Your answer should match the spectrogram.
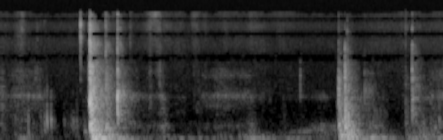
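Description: Interior panel door being handled and pushed shut: a sharp thud about a second in, the loudest sound, and a second thud near the end.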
